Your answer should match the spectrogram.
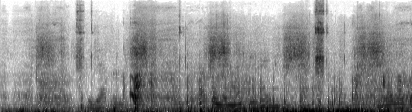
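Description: Spinning reel working against a hooked fish on a light jigging rod, its mechanism coming through as repeated short bursts of reel noise over a steady low rumble of wind on the microphone. There is a brief voiced sound about halfway through.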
